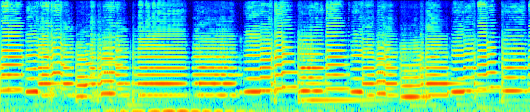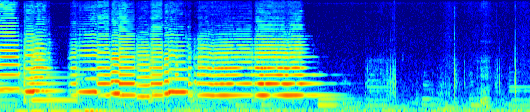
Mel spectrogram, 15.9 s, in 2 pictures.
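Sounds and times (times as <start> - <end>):
halling folk dance music: 0.0 - 12.6.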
